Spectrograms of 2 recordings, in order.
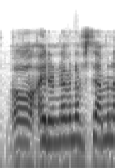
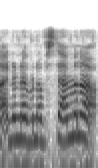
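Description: First: Fast, high panicked yelp; alarmed climbing shout; panicked cry. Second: High, loud repeated panic; alarmed repeat of the stamina cry; panicked cry. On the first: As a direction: cry out as the stamina runs dry. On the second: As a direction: yell it again in alarm. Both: Real, not acted.

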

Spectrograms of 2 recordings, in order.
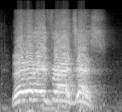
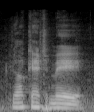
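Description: First: Very loud, high yell; demanding shout. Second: Soft, controlled order; quiet command. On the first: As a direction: yell for the cow's full attention. Demands the cow's attention. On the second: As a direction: drop to a hushed, stern demand. Drops to stern quiet order. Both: Pretend.

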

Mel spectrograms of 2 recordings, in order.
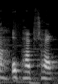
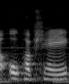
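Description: First: โอพับช็อก with the ending ช็อก, said higher; Thai spelling. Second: โอพับเชค read as the English label, ending เชค; โอพับเชค as printed in English, said plainly. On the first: Reading the odd Thai label aloud, โอพับช็อก with ช็อก. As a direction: read the Thai label as written, โอพับช็อก, amused. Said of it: "เขาเขียนว่า". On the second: Reading the English name on the cup, โอพับเชค. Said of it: "คือตรงนี้อ่านว่า". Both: Shown as a demonstration.

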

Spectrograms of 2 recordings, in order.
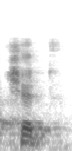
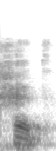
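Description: First: "Chet" with a hard ch, as in church; English-style pronunciation. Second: "Het" with a throaty kh, no tch; Hebrew pronunciation. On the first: Teacher showing what the rabbi did not say, ch pronunciation. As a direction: start "Chet" on a crisp tch. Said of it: "No decía Chet". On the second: Teacher showing what the rabbi did say, throaty pronunciation. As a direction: start "Het" like a Spanish J. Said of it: "decía Het". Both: Shown as a demonstration.

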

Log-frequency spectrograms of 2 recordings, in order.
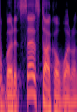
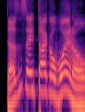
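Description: First: Said in the usual way. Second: Raised pitch. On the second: Shown as a demonstration.

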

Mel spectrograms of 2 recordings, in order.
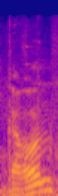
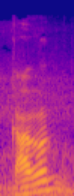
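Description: First: Said in the usual way. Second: "Cagón" bent to rhyme with English Dragon; forced rhyme. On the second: Shown as a demonstration. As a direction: try out "Cagón" as a rhyme, pitched up.

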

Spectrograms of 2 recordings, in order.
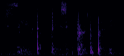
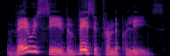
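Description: First: Faint whispered echo of "They received a visit from the police."; voiceless, barely audible repeat. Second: Said in the usual way. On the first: Shown as a demonstration. Teacher whispering the model sentence for the learner.

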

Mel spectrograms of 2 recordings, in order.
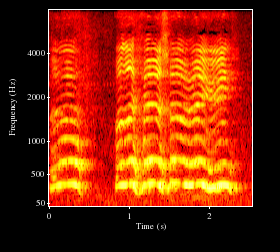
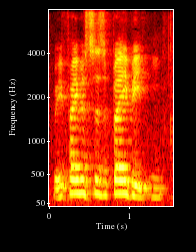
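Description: First: Put-on high childlike puppet voice. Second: Said in the usual way. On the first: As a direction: voice the little puppet, pitched high. Puppet asks adult a question.

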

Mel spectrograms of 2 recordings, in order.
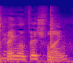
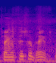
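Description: First: Said in the usual way. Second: Rushed and softer, words running together; fast tongue twister. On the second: Shown as a demonstration. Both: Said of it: "Say that three times fast".

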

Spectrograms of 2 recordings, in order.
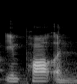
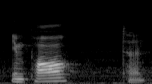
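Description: First: "important" as impor-n, T swallowed. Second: Said in the usual way. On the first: Shown as a demonstration. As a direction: stop before the final N of "important", no T. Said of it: "có thể bỏ qua âm T". (đọc "important" thành im-po-ần, bỏ t) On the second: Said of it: "ta sẽ đọc là important".

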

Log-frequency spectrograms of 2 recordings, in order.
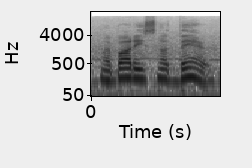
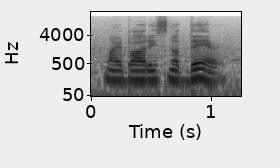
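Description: Both takes have the same delivery.

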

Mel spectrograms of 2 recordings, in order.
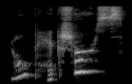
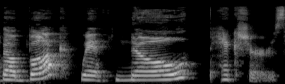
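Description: First: High, softer puzzled echo; taken aback, voice lifting right up; surprised question. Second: Said in the usual way. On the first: Acted. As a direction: ask it in high-pitched, quiet disbelief. Reader reacts surprised to title.

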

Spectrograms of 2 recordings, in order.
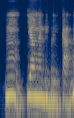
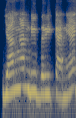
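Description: First: Said in the usual way. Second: "Jangan diberikan" repeated louder with weight on "jangan"; emphatic repeat. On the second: Real, not acted. Speaker stresses advice to parents, louder on "jangan". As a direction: hammer home "jangan" the second time.

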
